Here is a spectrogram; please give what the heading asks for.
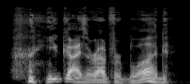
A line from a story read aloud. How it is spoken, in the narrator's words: I laughed as quietly as possible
